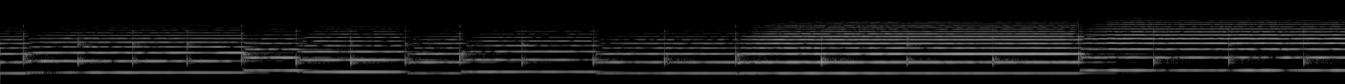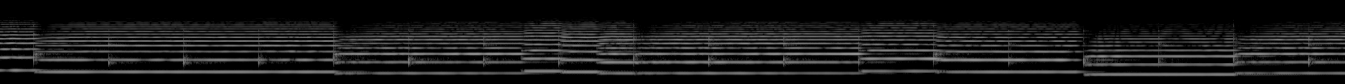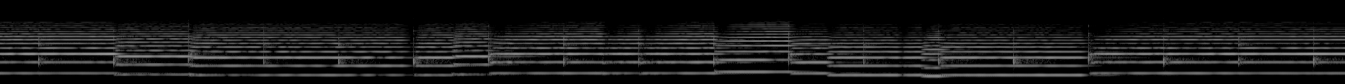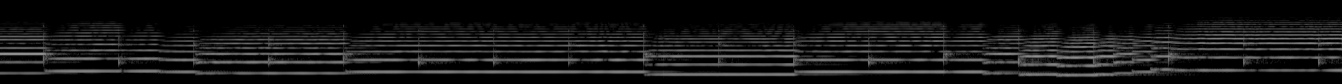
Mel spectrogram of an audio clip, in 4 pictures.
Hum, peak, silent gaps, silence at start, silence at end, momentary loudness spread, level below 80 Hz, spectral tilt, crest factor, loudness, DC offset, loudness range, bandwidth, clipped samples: none; -18 dBFS; none; 0 s; 0 s; 8 LU; under -90 dBFS; 4.5 dB/octave; 16 dB; -31 LUFS; under 0.1%; 7 LU; 11 kHz; under 0.1%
